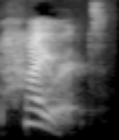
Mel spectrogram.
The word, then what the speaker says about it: pirate: We have words that are spelled with A-T-E at the end and pronounced it, like pirate.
